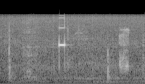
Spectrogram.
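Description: A single short electronic beep about a second in, one steady high tone over low background noise.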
